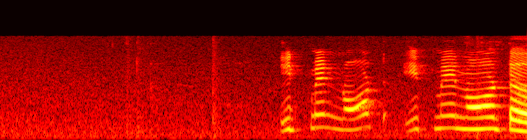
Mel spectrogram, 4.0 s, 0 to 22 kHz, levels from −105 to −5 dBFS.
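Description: It's a short speech clip, and from about 2.3 s to the end at about 3.95 s you can hear automatic gain rising: the level at the microphone dropped by about 15 dB, so the automatic gain control crept its gain up by about 6 dB. That's why the voice and the room noise behind it swell together over that last second and a half rather than jumping.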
